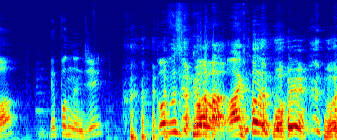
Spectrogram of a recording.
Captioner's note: can only laugh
